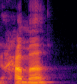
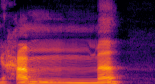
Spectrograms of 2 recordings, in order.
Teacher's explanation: Now in this case, this meme I'm holding in my nose a little bit. I'm not saying hama, I'm saying hamma, and that's called ghunna.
